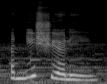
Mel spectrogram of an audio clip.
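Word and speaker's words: initially: इबत दई तौर पर पर इसमें टी की जगह हम एस एच की साउंड निकालेंगे इनिशियली साफ करना इसको इंग्लिश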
